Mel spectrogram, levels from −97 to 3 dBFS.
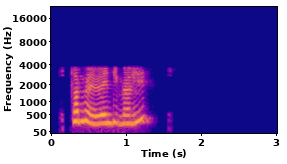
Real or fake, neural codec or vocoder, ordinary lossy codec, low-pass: fake; codec, 24 kHz, 0.9 kbps, WavTokenizer, medium music audio release; Opus, 64 kbps; 3.6 kHz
